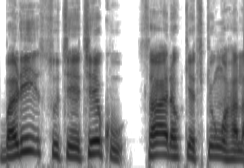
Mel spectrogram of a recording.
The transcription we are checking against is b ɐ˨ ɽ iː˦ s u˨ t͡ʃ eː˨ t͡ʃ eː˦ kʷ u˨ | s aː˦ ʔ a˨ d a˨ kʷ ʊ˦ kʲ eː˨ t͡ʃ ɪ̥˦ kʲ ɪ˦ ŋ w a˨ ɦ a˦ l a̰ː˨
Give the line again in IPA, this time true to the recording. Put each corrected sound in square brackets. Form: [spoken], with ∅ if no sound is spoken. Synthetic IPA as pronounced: b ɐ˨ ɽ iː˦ s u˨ t͡ʃ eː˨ t͡ʃ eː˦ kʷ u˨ | s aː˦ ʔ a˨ d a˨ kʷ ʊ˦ kʲ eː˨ t͡ʃ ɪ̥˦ kʲ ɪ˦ ŋ w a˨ ɦ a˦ l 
